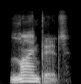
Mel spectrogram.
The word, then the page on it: limepit: British English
